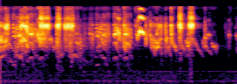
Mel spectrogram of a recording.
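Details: Budgerigars from a breeding pair and family of Australian parrots give busy, high twittering and chirps. The sound fades toward the end, leaving a quieter faint hum.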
